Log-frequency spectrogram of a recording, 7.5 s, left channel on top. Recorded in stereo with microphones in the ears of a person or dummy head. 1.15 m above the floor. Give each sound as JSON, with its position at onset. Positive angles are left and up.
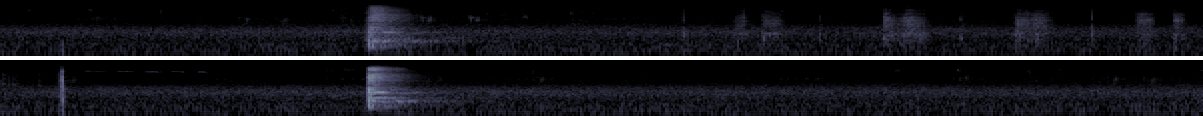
{"t": 2.3, "sound": "a snare drum", "side_deg": -60, "distance_m": 1.1}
